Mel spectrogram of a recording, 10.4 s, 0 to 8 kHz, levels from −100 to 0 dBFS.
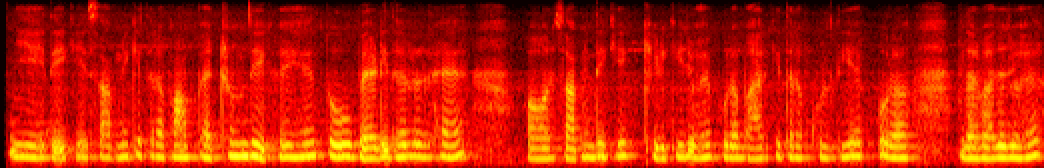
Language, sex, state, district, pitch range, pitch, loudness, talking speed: Hindi, female, Uttar Pradesh, Hamirpur, 200-220 Hz, 210 Hz, -30 LUFS, 195 wpm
